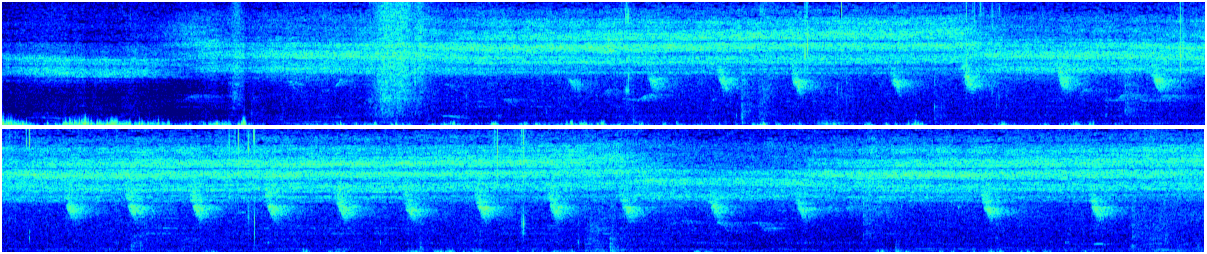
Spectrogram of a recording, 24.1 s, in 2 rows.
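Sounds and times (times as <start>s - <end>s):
high insect hum: 0.0s - 24.0s.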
